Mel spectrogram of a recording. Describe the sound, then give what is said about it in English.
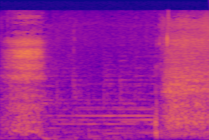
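Forceful breathy exhales blown out during abdominal crunches: two short, hissing rushes of air, one at the start and one near the end, quiet and separated by a faint low hum. “take a deep breath. And what I want you to do is blow it out at the same time, crunching this abdominal area”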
